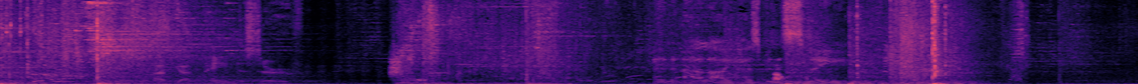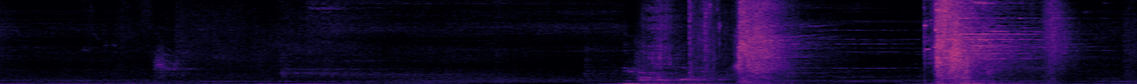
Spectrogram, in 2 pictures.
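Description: Video game spell effects whoosh and clash.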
